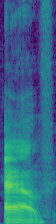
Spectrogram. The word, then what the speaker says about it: Av: got captured by a oh it's pronounced it's just AV it's not a it's just a they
